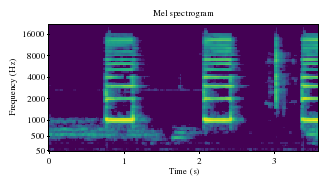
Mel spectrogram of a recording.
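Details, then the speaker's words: Drone after a bird strike and auto crash, with a broken gimbal and possibly something loose inside: three shrill beeps about a third of a second long, spaced about 1.3 seconds apart, from the drone's motor fault warning. "Kalian lihat, kalau motor bermasalah dia pasti akan bunyi. Ini bunyi dari sini. Kalau motor bermasalah pasti dia akan ada indikator bunyinya ya."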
